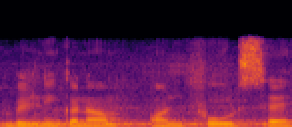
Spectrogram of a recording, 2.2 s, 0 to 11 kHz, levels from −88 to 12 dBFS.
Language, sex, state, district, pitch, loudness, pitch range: Hindi, male, Chhattisgarh, Raipur, 95 Hz, -17 LUFS, 90-95 Hz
